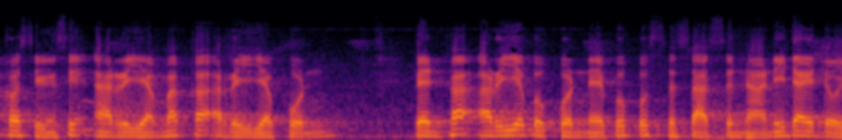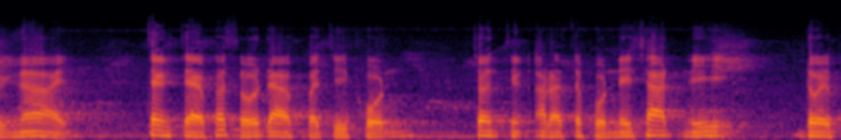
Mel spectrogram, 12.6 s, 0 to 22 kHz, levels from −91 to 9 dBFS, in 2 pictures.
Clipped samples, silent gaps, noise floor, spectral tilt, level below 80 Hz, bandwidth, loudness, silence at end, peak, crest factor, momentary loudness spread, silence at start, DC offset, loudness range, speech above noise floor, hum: under 0.1%; none; -47 dBFS; -7 dB/octave; -58 dBFS; 10.5 kHz; -23 LUFS; 0 s; -4 dBFS; 20 dB; 7 LU; 0 s; under 0.1%; 2 LU; 25 dB; none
